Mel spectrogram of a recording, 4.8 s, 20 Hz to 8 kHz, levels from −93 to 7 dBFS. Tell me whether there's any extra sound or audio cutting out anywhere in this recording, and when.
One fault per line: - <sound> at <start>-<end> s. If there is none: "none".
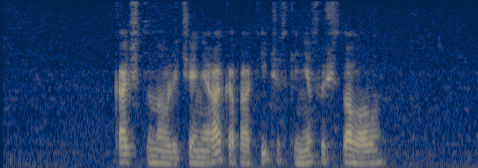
none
